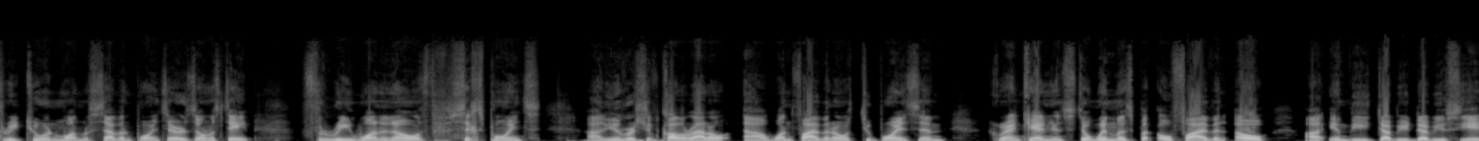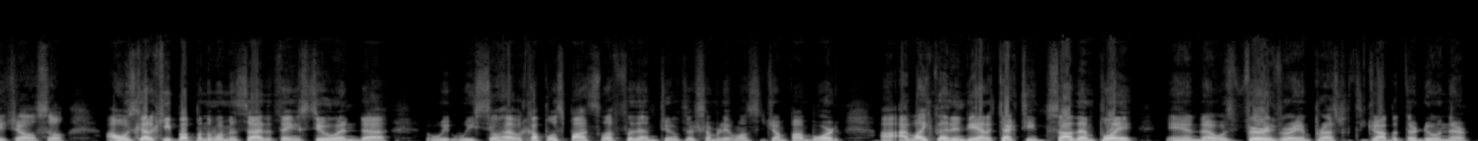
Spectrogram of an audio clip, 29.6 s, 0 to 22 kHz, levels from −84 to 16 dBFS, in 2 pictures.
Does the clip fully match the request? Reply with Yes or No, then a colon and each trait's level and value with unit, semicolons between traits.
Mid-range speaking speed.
No: fast, 215 wpm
